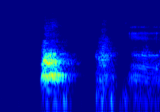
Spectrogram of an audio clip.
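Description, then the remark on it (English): Dogs bark three times in quick succession, loud, with the last bark drawn out into a whiny, yelping tone. “Could you share maybe as soon as they stop barking?”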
